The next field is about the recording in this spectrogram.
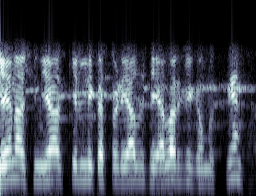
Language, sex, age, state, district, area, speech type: Kashmiri, male, 18-30, Jammu and Kashmir, Budgam, rural, conversation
